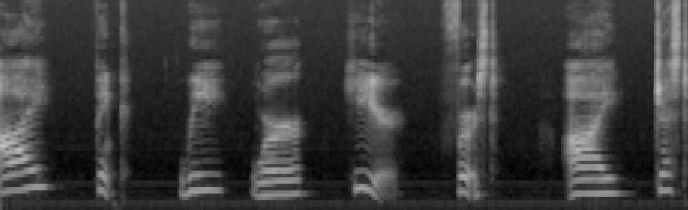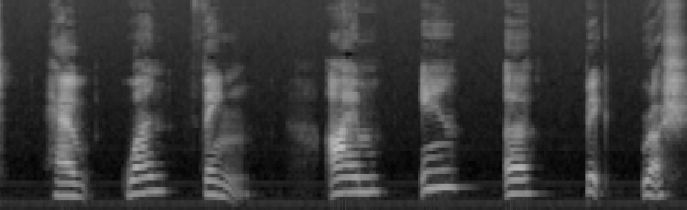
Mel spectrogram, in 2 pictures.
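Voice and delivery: very slow, spaced-out, word-by-word reading.

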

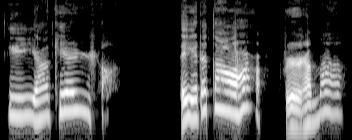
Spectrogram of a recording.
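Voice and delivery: put-on cold, eerie slurred speech. Narrator reads a spirit's cold question to the storyteller, in an eerie slurred voice. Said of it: "他用阴阳怪气的声音对我冷冷地说".

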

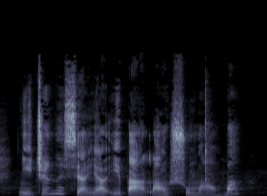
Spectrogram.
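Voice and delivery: plain reading voice

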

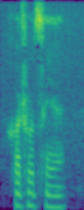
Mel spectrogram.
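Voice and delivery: ordinary delivery, nothing marked

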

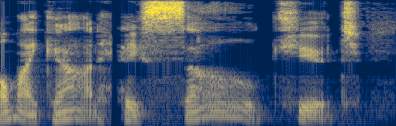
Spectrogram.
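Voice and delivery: "so" stressed, stretched long and high. Teaching which word to stress in an english line: stretched, higher so. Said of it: "要强调的词呢是so 这样的一个单词，稍微拖长一些音调高一些".

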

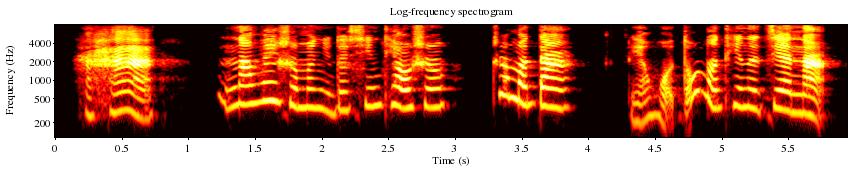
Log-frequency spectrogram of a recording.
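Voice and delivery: high-pitched, teasing, mocking, jeering taunt. In a story, a character taunts the little fox: mocking. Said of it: "小欢嘲笑道".

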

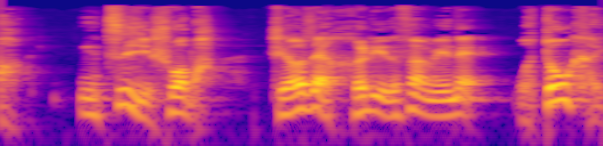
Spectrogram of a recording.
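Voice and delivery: plain

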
